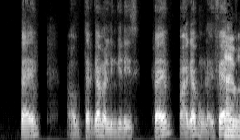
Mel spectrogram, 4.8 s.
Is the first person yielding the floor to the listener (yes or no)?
no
